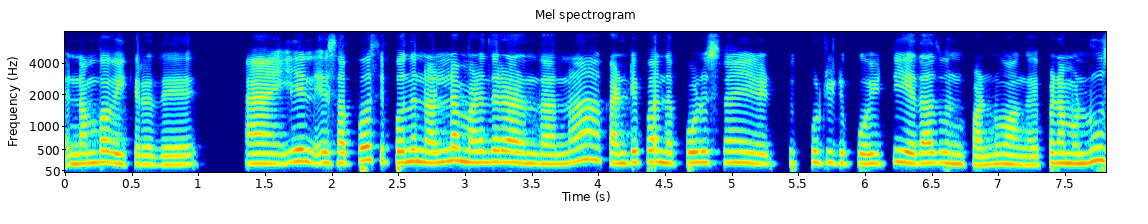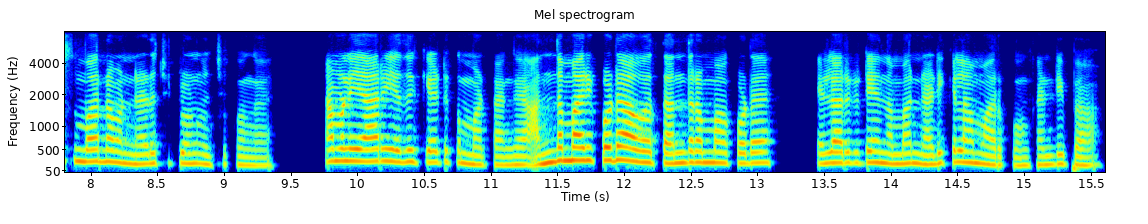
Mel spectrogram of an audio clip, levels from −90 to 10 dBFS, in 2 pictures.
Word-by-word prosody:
நம்ப 220 +3 -1
வைக்கிறது. 185 -2 -3 0.6
ஆ - - +2 0.3
ஏன் 250 -3 +1 0.2
சப்போஸ் 265 +6 -1
இப்போ 235 -1 -2
வந்து 255 +1 +2
நல்ல 230 +4 0
மனிதரா 235 +1 +1
இருந்தாருன்னா, 205 +3 -2 0.2
கண்டிப்பா 225 +3 -1
அந்த 215 -2 -1
போலீஸ்லாம் 230 0 -1 0.5
கூட்டிட்டு 225 -2 -4
போயிட்டு, 205 +3 -3
ஏதாவது 215 +1 -1
1 200 -2 -2
பண்ணுவாங்க. 190 0 -2
இப்போ 220 +4 -3
நம்ம 205 -1 +1
லூசு 265 +1 -1
மாரி 250 0 +3
நம்ம 230 -3 +1
நடிச்சிட்டோன்னு 205 0 -3
வச்சுக்கோங்க. 180 -2 -7 0.5
நம்மள 260 +1 +4
யாரும் 255 0 +4
எதுவும் 240 -1 -2
கேட்டுக்க 235 -1 -4
மாட்டாங்க. 180 -1 -3 0.2
அந்த 225 +6 +5
மாதிரி 275 0 +7
கூட 280 - +5
அவர் 230 -3 +2
தந்திரமா 225 +1 +2
கூட 215 +1 0 0.5
எல்லாருக்கிட்டயும் 225 +1 +1
அந்தமாரி 205 +1 0
நடிக்கலாமா 215 +1 0
இருக்கும் 170 -1 -6
கண்டிப்பா. 185 -1 -2
220 Hz, 160 wpm, -18 LUFS, 200-235 Hz, 0.6 s, மாதிரி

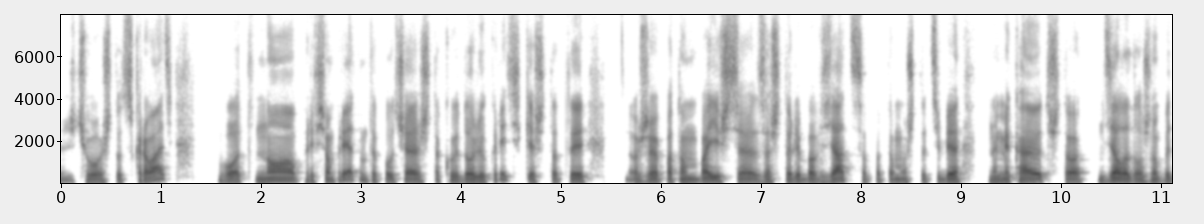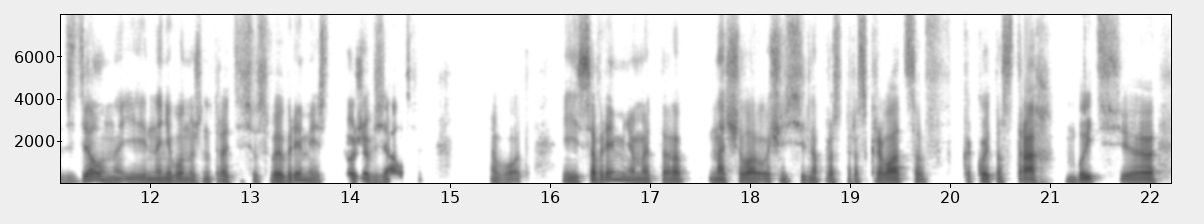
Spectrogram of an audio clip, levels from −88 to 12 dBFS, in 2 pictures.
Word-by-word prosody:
чего 105 -1 -2
уж 100 0 -4
тут 100 0 -8
скрывать, - - 0 0.4
вот. 110 -1 -1
Но 130 +3 +3
при 120 +1 -8
всём 130 +3 -2
при - - +1
этом 145 -4 -2
ты - - -4
получаешь 115 +1 0
такую 120 -1 -4
долю 110 -1 +2
критики, 120 0 -5
что 110 -1 -6
ты 110 +2 +1 0.4
уже 110 -1 0
потом 105 0 -2
боишься 105 -1 +2
за 105 +2 -3
что-либо 105 -1 -1
взяться, 105 +3 +1
потому 100 +1 -7
что 100 0 -7
тебе 110 +1 +3 0.2
намекают, 115 +1 +2
что 105 -1 -1
дело 120 +1 +5
должно 115 0 -2
быть 105 -1 -5
сделано, 135 +3 +2
и 105 0 -3
на 105 +1 0
него 110 +4 +1
нужно 110 -2 -5
тратить 110 +2 -4
всё 110 - -7
свое 115 +1 +2
время, 125 +1 +1
если 105 -1 -7 0.2
ты 115 - +2
уже 115 +1 +2
взялся. 105 -2 -3 0.7
Вот. 110 -1 -5 0.3
И 115 0 -2
со 110 +3 +5
временем 150 -4 +1
это 110 -1 0 0.2
начало 115 -3 +3
очень 110 0 -1
сильно 105 +1 -3
просто 100 0 -6
раскрываться 105 0 +2
в - - -16 0.2
какой-то 110 -2 -1
страх 120 +3 +4
быть, 110 +1 -1
э, 105 -1 +4
110 Hz, 160 wpm, -25 LUFS, 105-115 Hz, 0.7 s, дело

